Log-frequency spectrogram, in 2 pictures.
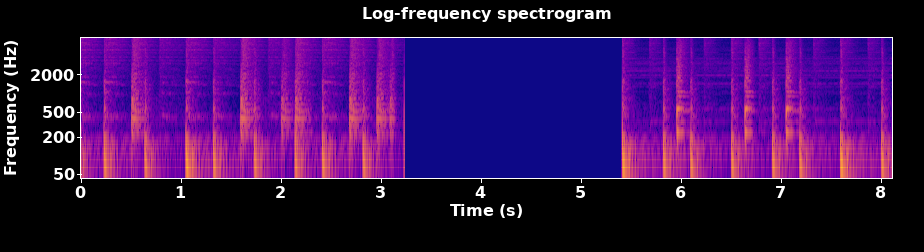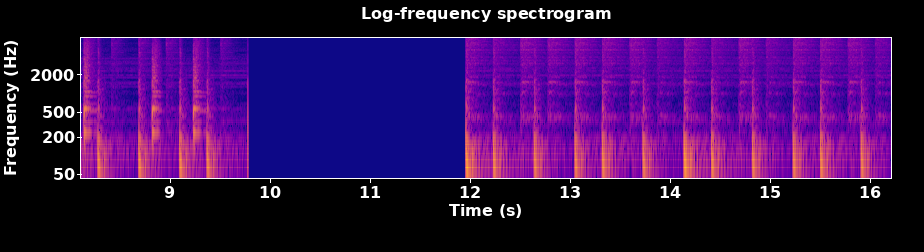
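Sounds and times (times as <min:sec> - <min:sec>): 
funk drum loop at 110 BPM: 0:00.0 - 0:03.2, 0:05.4 - 0:09.8, 0:12.0 - 0:16.1.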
